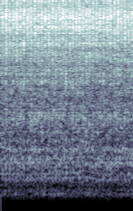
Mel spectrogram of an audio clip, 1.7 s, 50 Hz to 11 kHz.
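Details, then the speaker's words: 2009 Honda Fan 125 single-cylinder motorcycle idling with fast tinny metallic clatter from cylinder head; valve cover removal shows loose, heavily burnt cam chain, tensioner checked; clutch also slipping. "a corrente de comando está folgada ó uma corrente como também já falou que ela está fa é muito tá bastante queimada"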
